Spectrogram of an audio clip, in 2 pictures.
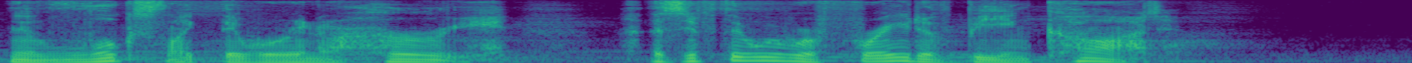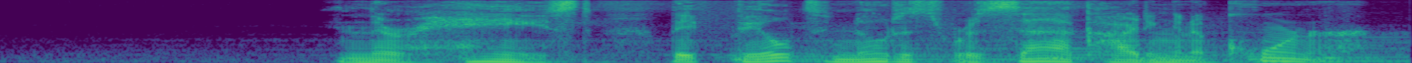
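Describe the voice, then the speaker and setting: An actor playing a composed, analytical young scholar in a video game, speaking in a measured, matter-of-fact way. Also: male voice, on the low side, animated, long reverb tail, music in the background, natural voice. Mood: composed, explaining.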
